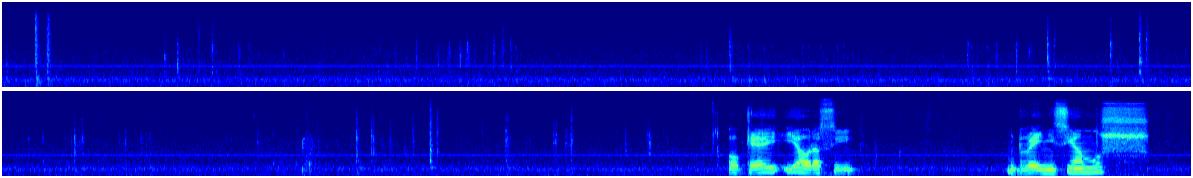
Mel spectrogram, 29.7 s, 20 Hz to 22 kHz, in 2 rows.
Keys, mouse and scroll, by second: 0.0-0.9 typing, 2.2 shift+7, 2.9 Up, 5.5 ctrl+k, 5.7 ctrl+k, 6.4 Up, 7.1 Up, 7.2 Up, 9.1 Down, 9.3 Down, 9.5 Down, 10.4 Down, 12.1 Up, 12.3 Up, 13.1 Return, 13.9 Up, 14.2 Return, 15.8 ctrl+u, 16.7 Delete, 19.5 ctrl+o, 20.2 Return, 21.8 ctrl+x, 28.5 alt+super+r.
